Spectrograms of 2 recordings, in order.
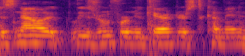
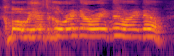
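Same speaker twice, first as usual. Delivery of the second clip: higher, urgent retold plea to run; urgent hurry; 9 semitones higher, faster than usual. Herschel urging Billy to flee, urgent and higher. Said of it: "Herschel's like".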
